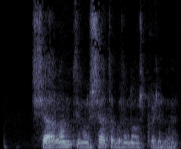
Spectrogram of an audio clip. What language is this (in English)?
Pashto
